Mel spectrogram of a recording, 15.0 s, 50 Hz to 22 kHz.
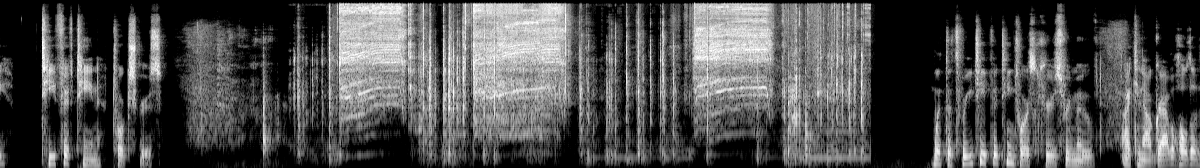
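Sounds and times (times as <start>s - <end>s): power screwdriver whirring: 3.6s - 10.9s
short clicks: 3.6s - 10.9s.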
